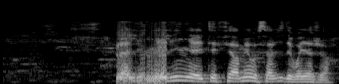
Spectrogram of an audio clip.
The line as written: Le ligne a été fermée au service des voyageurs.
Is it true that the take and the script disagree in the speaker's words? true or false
false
